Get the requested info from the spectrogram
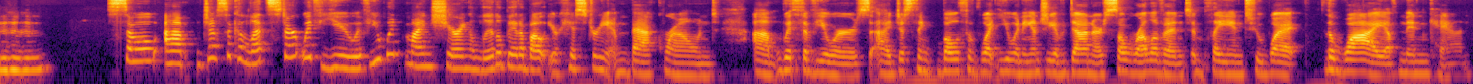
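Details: Adult woman speaking; normal speech.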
